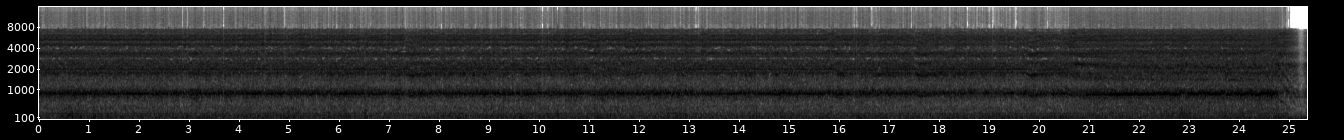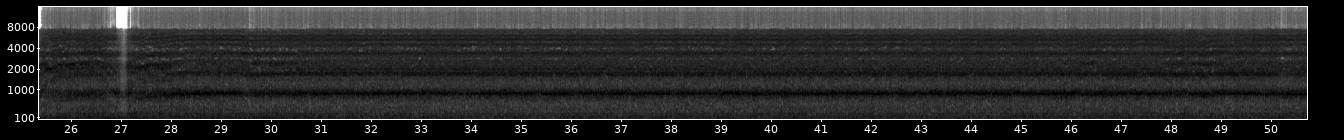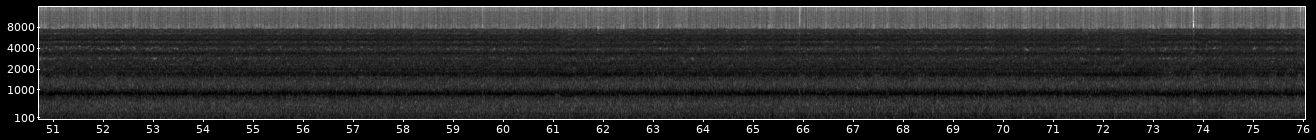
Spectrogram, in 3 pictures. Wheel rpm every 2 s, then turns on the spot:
230, 240, 240, 230, 230, 230, 230, 230, 230, 230, 220, 210, 140, 150, 220, 230, 230, 230, 230, 230, 230, 230, 230, 230, 230, 230, 230, 230, 230, 230, 230, 230, 230, 230, 230, 230, 230, 230.
none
